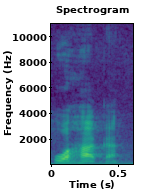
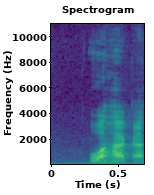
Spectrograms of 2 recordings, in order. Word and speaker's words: Oaxaca: Sin embargo, la grafía con J también es válida porque esa X tiene sonido de J. En este caso lo el mismo que tiene en Texas y el mismo que tiene Oaxaca. Oaxaca.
